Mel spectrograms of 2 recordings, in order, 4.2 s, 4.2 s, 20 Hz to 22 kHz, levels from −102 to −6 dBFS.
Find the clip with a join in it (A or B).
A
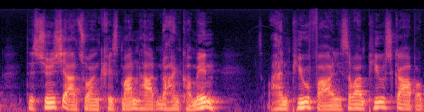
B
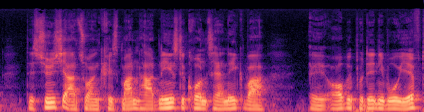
A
